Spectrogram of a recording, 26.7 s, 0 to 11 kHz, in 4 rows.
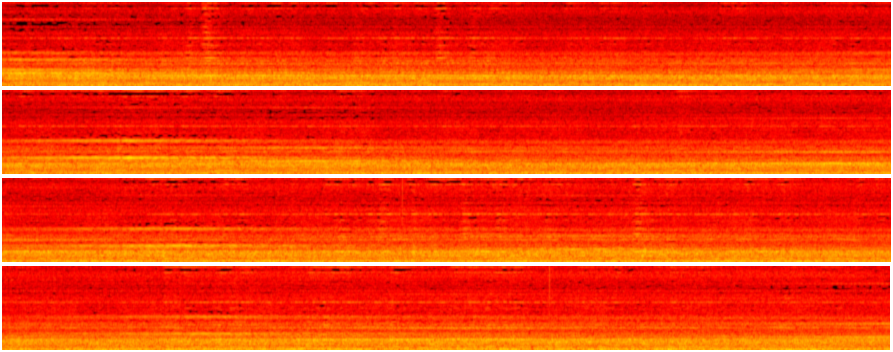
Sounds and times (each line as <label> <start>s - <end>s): Drones 0.0s - 26.6s
Train 0.0s - 26.6s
